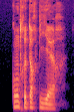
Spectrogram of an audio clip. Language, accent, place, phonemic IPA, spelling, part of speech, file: French, France, Lyon, /kɔ̃.tʁə.tɔʁ.pi.jœʁ/, contre-torpilleur, noun, LL-Q150 (fra)-contre-torpilleur.wav
- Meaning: 1. destroyer: a type of warship 2. torpedo-boat destroyer 3. torpedo-boat destroyer: former name of destroyer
